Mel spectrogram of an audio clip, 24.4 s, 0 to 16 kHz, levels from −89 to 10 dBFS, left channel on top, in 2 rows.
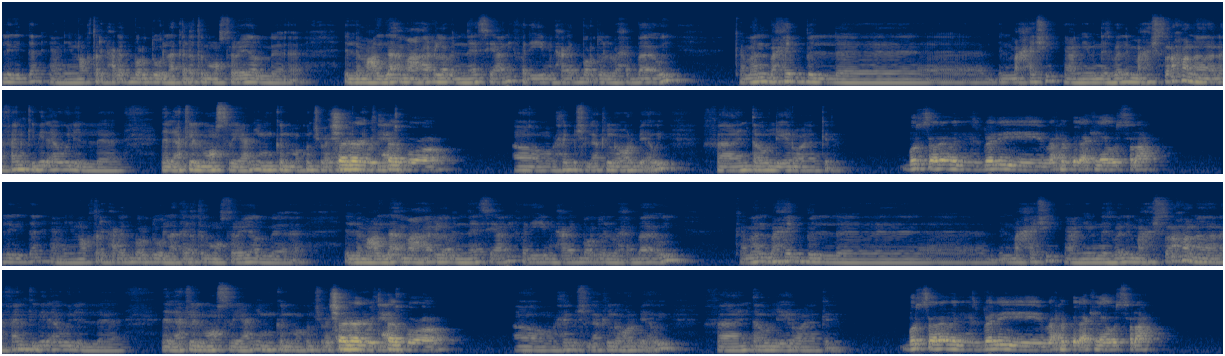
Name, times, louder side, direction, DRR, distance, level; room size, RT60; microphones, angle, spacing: voice 1, 0.0-3.1 3.4-6.8 7.4-16.2 17.3-19.0 19.3-20.6, left 3 dB, 65° left, 0.5 m, -38 dB
voice 2, 15.5-16.6 21.3-23.7, right 1 dB, 25° right, 0.3 m, -28 dB
2.9 x 2.2 x 2.3 m
head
